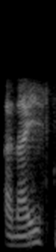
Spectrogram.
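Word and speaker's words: Anaïs: I like I like the I like the quote by um, the novelist and essayist Anas Anais Nin.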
